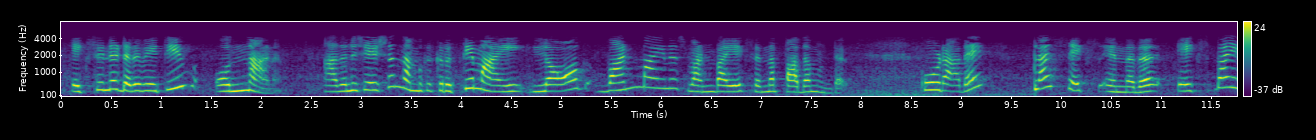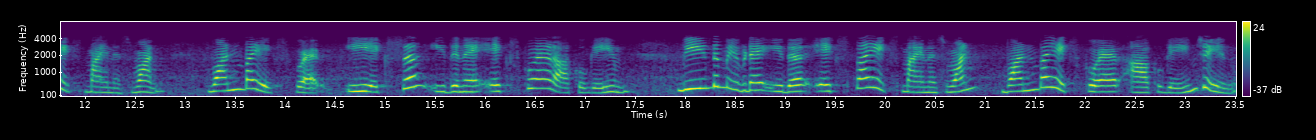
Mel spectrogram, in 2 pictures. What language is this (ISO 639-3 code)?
mal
